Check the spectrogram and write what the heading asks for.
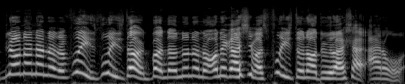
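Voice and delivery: panicked polite begging him not to; flustered refusal. Retold or imitated. Streamer retelling refusing new tea from the agent, flustered and loud. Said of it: "And I'm just like".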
